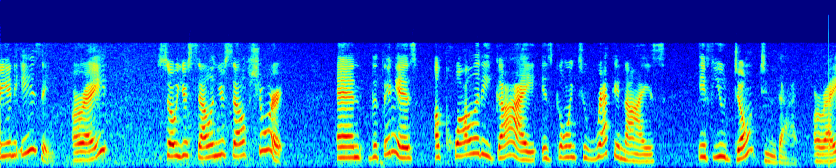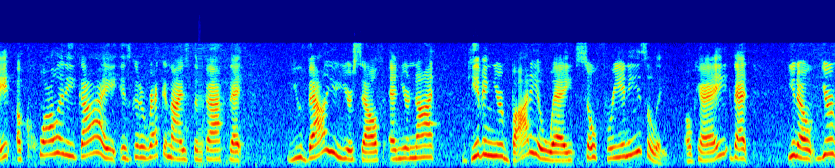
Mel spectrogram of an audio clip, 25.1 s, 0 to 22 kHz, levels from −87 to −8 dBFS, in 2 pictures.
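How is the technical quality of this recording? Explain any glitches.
Two short Bluetooth stutter events interrupt the speech; the rest of the audio is limited to about 8 kHz by call microphone processing, with room noise sitting about 23 dB below the speech.

At 12.42 to 12.46 s, and again at 15.52 to 15.61 s between "going to recognize the" and "that you value", wireless data arrived late or not at all, so the receiver replayed its last buffered slice. The first gap is about 15 ms, which fits one lost packet, and gives a brief flutter. The second, about 46 ms, loops the slice several times into a quick buzz before the speech picks up further along.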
